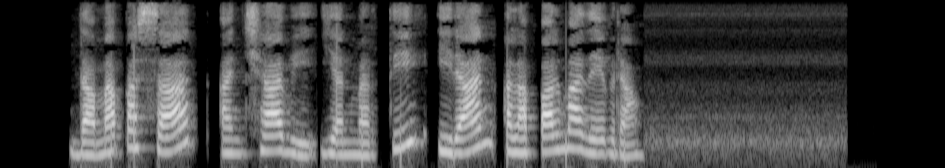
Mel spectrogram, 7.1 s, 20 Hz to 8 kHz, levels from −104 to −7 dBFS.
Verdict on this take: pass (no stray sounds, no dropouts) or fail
pass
